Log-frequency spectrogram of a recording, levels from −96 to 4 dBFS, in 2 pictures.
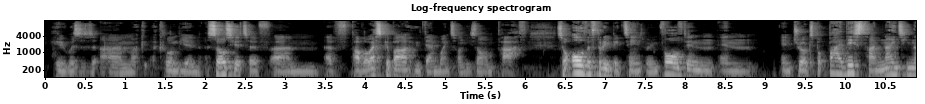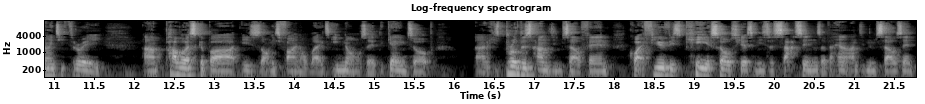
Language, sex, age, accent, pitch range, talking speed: English, male, 20-39, British, 95-130 Hz, 190 wpm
